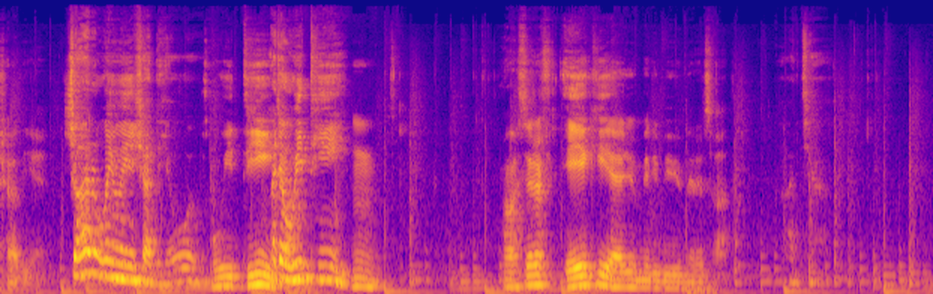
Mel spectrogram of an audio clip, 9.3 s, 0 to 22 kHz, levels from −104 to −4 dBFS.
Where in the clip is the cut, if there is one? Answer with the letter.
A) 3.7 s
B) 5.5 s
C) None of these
C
